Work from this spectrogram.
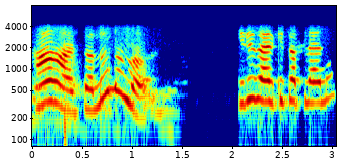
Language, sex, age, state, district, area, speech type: Marathi, female, 30-45, Maharashtra, Akola, rural, conversation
